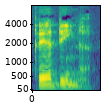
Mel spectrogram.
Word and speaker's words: piadina: How would you pronounce that? Piadina? – Piadina.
